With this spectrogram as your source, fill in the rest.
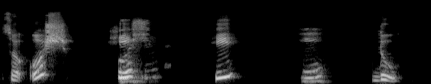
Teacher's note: We do not prolong the alif because it's just the dhamma.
